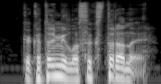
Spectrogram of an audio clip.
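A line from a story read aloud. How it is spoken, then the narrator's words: Cold. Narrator (Russian): холодно сказал Зориан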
